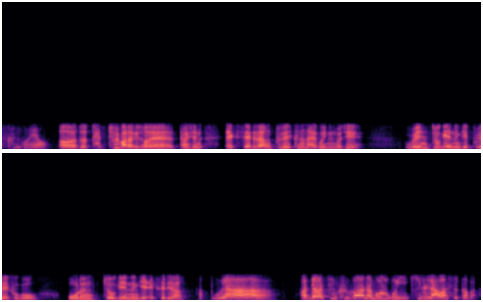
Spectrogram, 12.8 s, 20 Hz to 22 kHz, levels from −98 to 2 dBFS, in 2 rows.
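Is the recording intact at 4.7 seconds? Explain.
No, iLBC codec damage runs throughout: each 20 ms frame is coded independently, leaving speech rough and synthetic, unlike a plain telephone filter, with nothing above 3.7 kHz.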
